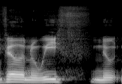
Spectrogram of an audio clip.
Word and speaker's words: Villeneuve: This is the second film adaption directed by Denis Villeneuve. I desperately tried to figure out how to say Villeneuve.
